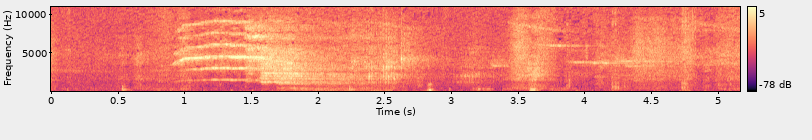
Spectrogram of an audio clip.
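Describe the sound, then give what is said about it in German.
A horse whinnies clearly, a drawn-out neigh with wavering high harmonics around a second long, followed by a few soft hoof thuds and snorts; no one speaks. “Ich glaube, das Pferd hat gewirrt, weil es unsere Mikrofone gesehen hat und wollte was sagen.”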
